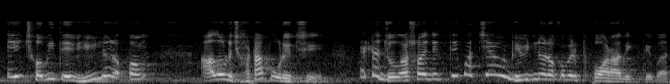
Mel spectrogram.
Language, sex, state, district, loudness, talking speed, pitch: Bengali, male, West Bengal, Jalpaiguri, -25 LUFS, 150 wpm, 245 Hz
